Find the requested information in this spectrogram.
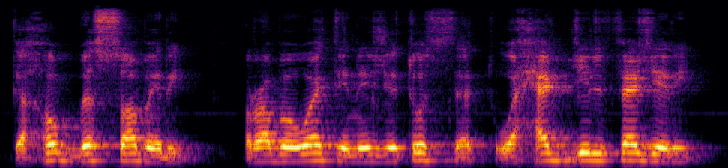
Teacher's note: واحرص على صفتي الشدة والجهر في الباء والجيم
